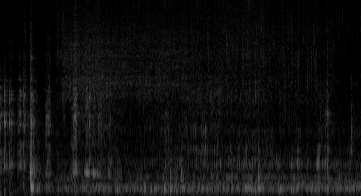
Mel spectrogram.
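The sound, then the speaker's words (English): Cooked pasta for an alfredo drains into a kitchen sink: a steady rushing pour of hot water with a sharp clatter near the start, then a continuous, fairly loud splashing wash. “So now I just want to drain my pasta. Ah, it's heavy.”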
